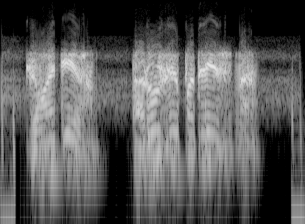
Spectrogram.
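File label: Speech Sound Russian Common Ground Crew Messages; rearming complete; DCS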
